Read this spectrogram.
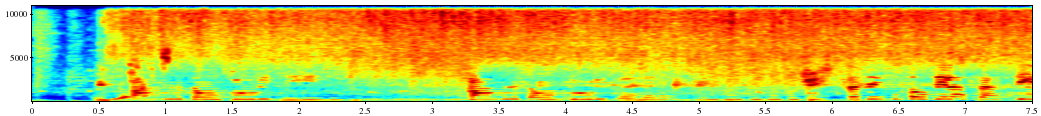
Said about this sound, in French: Que d'eau, que d'eau, puisque dans la salle de bain, on avait la fontaine.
